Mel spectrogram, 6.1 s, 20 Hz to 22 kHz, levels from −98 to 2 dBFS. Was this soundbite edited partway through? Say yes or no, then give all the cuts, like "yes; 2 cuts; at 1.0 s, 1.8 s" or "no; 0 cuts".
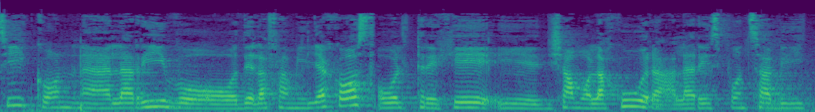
yes; 1 cut; at 2.8 s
